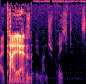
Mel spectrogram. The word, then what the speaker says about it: Cayenne: properly, you realize it's Cayenne. So wie man spricht, es heißt Cayenne. Say it how it's written.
